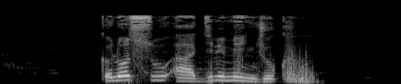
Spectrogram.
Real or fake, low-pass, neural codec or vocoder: real; 9.9 kHz; none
